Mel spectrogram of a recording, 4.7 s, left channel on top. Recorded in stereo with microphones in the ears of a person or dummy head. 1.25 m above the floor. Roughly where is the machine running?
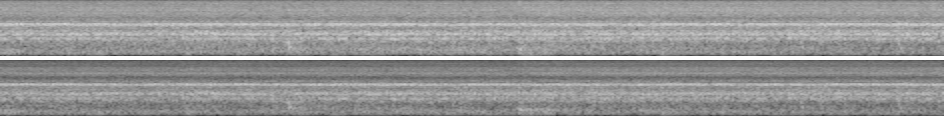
Left.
